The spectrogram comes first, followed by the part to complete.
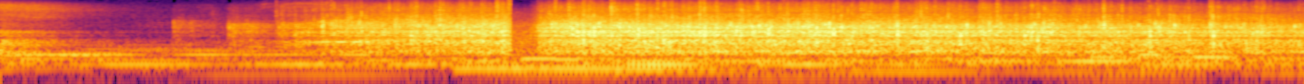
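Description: Congregation applauding, starting about a second in and building, over soft held chords of background music.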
